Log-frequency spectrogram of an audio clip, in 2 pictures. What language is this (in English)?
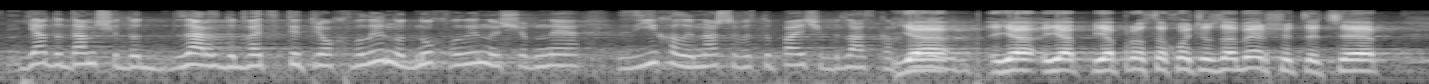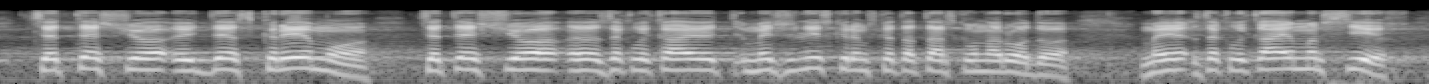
Ukrainian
